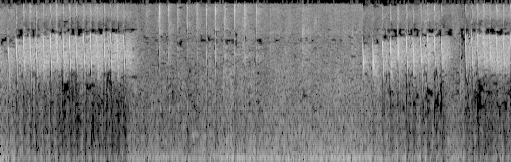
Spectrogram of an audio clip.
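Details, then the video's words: Mountain prinia (ciblek gunung) song: fast, evenly repeated high ticking notes in sustained runs of about two seconds, pausing and then resuming, over a constant loud noisy hiss. "Suara burung ciblek gunung"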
